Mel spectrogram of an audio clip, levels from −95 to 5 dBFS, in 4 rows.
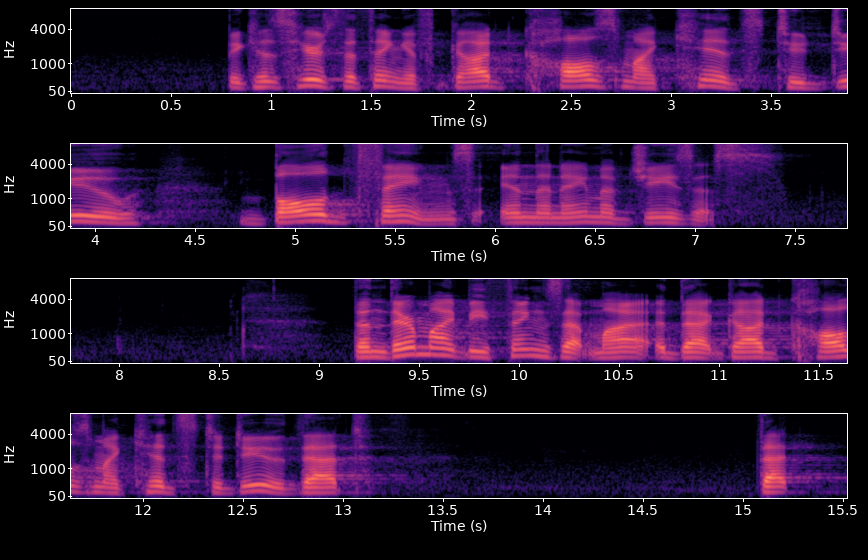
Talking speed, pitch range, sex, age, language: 130 wpm, 125-150 Hz, male, 40-59, English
